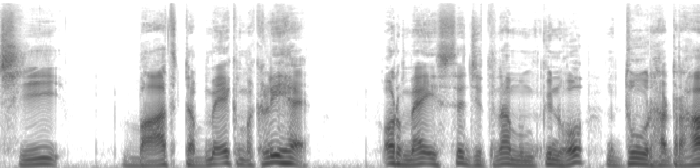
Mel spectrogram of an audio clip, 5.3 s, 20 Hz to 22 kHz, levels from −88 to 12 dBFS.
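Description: Nothing stood out on listening to this speech recording.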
